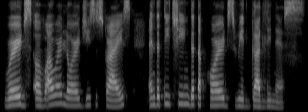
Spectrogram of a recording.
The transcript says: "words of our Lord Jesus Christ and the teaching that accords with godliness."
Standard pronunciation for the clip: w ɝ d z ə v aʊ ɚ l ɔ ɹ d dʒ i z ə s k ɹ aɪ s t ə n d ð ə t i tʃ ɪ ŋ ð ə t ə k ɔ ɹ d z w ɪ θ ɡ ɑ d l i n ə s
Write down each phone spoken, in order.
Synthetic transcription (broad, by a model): w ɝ d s ə v aʊ ɚ l ɔ ɹ d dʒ i s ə s k ɹ aɪ s t ə n d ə t i tʃ ɪ ŋ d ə t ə k ɔ ɹ d s w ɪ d ɡ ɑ d l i n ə s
